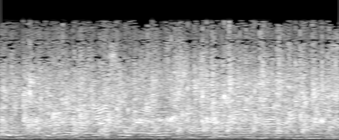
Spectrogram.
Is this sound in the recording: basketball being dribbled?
no

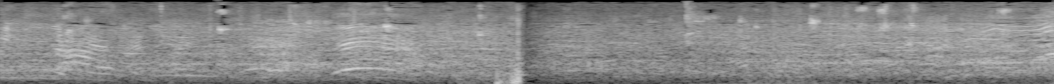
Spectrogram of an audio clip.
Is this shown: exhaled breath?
no

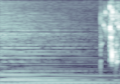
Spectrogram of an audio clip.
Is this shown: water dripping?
yes

